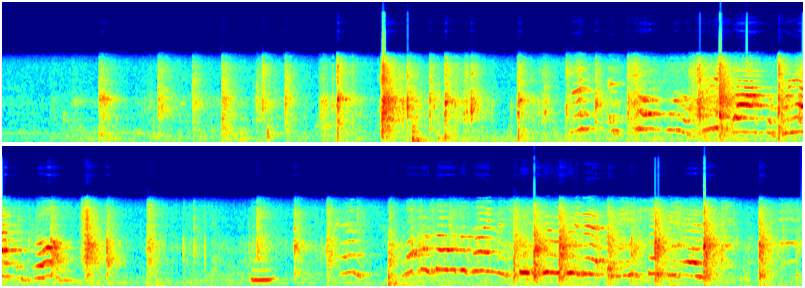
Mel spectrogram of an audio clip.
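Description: A child's high voice calling out, over a quick run of sharp knocks or clicks, several a second, that starts about a second in and goes on throughout.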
